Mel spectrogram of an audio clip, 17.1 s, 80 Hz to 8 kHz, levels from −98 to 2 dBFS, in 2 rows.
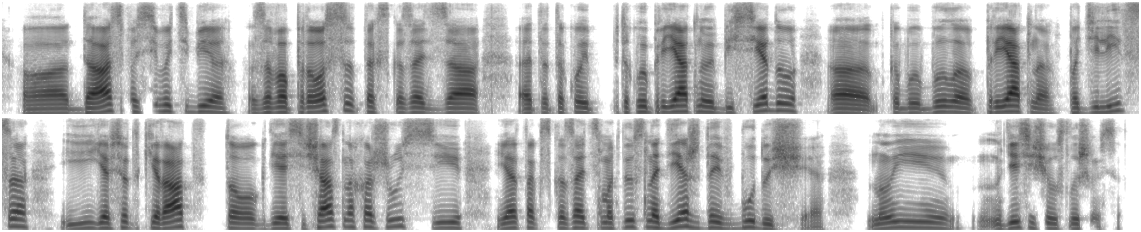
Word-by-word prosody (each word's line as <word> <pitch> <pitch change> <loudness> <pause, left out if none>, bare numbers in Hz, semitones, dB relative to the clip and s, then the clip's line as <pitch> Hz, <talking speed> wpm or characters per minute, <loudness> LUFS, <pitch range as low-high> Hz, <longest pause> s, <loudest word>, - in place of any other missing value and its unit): А, 115 +1 0
да, 125 +8 +7
спасибо 160 0 -7
тебе 145 -4 -2
за 115 +4 -3
вопросы, 140 +6 +2
так 140 -2 -5
сказать, 130 -1 -3
за, 120 +2 +3 0.2
это, 120 +1 -4
такой, 130 +1 -4
п - - -32 0.2
такую 145 +2 -3
приятную 145 0 +5
беседу. 165 +8 0 0.2
А, 115 -3 +4
как 125 -1 -7
бы 125 0 -5
было 135 0 0
приятно 140 -3 +5
поделиться, 150 +9 -3 0.2
и - - -14
я 140 +2 -1
всё-таки 150 0 -2
рад 170 +5 +7 0.2
то, 135 -2 -1
где 130 +4 -3
я 135 - +3
сейчас 160 +8 +3
нахожусь, 170 -1 -5
и 145 0 -6 0.2
я, 145 +3 +1
так 150 -4 -4
сказать, 140 0 -2
смотрю 145 +4 -5
с 165 - -8
надеждой 155 0 +1
в 125 - -15
будущее. 125 - -4 0.3
Ну 130 +4 -3
и, 155 -3 -4
м, 130 - -16 0.2
надеюсь, 145 +6 -2
ещё 140 -1 -2
услышимся. 125 0 -7
140 Hz, 160 wpm, -25 LUFS, 125-155 Hz, 0.3 s, да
